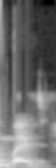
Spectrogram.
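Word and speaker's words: match: इन तीनों का कॉमिनेशन होगा वहां पर टी साइलेंट होगा देखिए जैसे मैच यहां मैच में देखिए एम ए टी सी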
